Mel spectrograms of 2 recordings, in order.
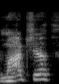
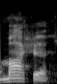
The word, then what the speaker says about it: Masha: Because I heard Matcha, but then I thought I heard Misha. No, Masha.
